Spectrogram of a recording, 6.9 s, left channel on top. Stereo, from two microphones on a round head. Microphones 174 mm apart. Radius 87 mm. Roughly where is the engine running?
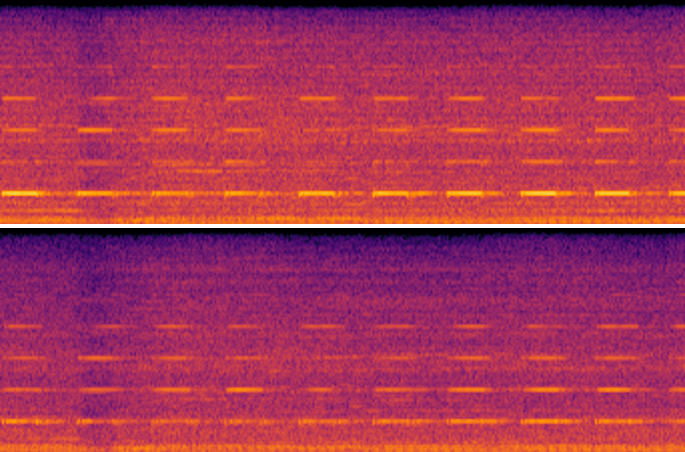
Left.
